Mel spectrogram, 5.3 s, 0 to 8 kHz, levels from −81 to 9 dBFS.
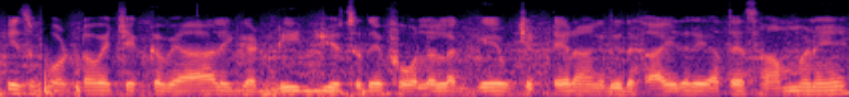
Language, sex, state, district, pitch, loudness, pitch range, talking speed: Punjabi, male, Punjab, Fazilka, 105 Hz, -13 LUFS, 105-110 Hz, 215 wpm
